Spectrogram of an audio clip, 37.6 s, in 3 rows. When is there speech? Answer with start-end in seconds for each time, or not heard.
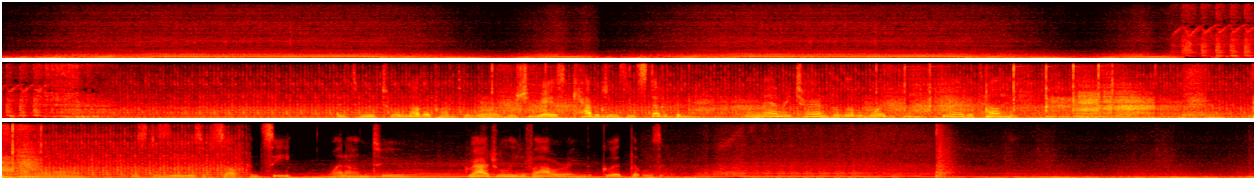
15.8-22.7, 25.0-31.6.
